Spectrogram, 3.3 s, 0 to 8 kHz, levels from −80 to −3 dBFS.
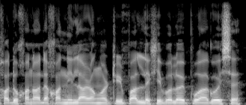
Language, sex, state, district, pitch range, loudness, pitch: Assamese, male, Assam, Sonitpur, 100-110 Hz, -15 LUFS, 105 Hz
